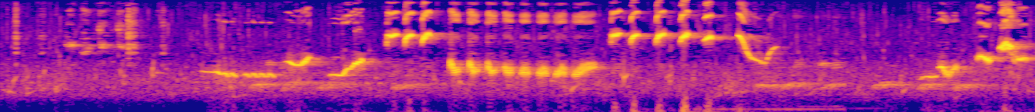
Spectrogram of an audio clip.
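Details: Murai training recording: a few slurred whistles lead into a fast run of about a dozen repeated buzzy notes, then swooping whistles and a closing rising phrase.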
